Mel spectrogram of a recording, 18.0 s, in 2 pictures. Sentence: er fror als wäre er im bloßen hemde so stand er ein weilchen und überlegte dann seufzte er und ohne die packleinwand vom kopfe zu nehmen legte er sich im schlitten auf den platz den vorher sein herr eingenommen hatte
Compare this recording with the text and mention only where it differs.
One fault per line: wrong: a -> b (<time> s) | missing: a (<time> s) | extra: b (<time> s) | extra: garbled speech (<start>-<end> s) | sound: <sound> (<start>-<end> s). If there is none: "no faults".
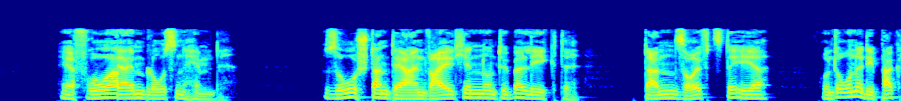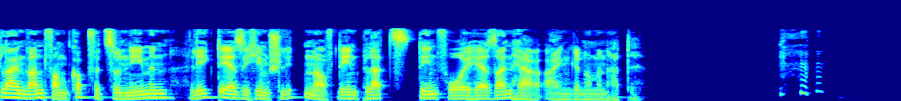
missing: als wäre (1.2 s)
sound: laugh (16.8-17.3 s)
